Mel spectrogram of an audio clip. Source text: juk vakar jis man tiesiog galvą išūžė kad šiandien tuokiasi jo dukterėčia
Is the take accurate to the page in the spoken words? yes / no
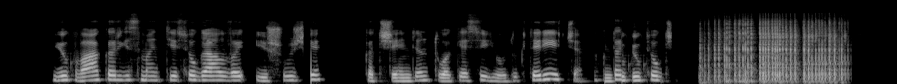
no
